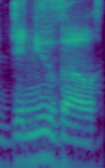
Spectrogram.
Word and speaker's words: Denuvo: Uh, denuvo, that's how you say it.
